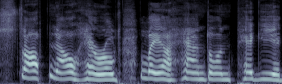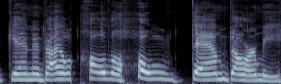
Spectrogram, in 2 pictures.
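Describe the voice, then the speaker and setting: Someone shouts at a moderate pace on a very clean recording with a silent background. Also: woman, high pitch for a woman. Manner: screaming, angry.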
